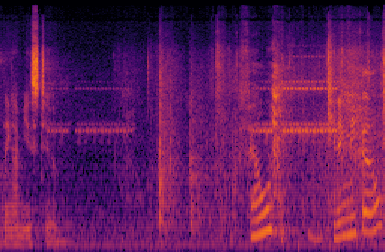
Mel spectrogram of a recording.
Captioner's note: phone ringing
